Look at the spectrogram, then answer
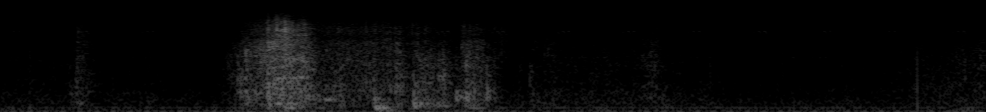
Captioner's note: insects chirping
